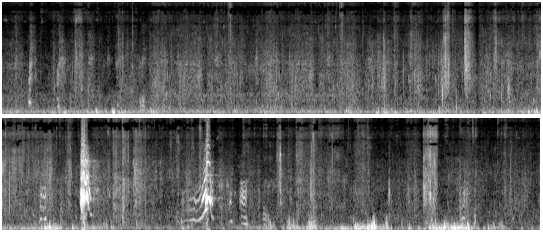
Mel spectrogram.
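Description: Miniature schnauzer barking twice: a sharp single bark about twelve seconds in and a rising yelp a couple of seconds later, over low wind rumble and soft scattered steps on frozen ground.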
